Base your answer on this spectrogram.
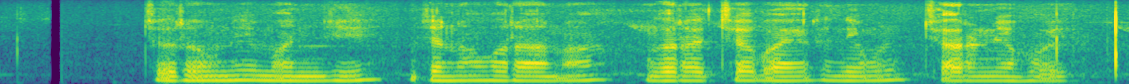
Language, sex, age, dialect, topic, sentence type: Marathi, male, 31-35, Northern Konkan, agriculture, statement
